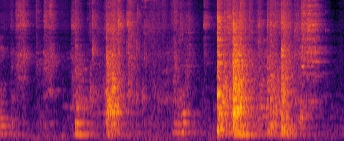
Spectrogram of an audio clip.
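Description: Metal pots and dishes clatter and clank in bursts while being washed, loud and close, with voices talking over the clinking throughout.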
